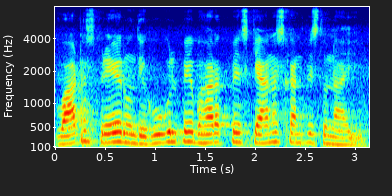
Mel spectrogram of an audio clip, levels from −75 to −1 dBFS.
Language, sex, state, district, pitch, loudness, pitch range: Telugu, male, Telangana, Komaram Bheem, 180 Hz, -17 LUFS, 170-195 Hz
